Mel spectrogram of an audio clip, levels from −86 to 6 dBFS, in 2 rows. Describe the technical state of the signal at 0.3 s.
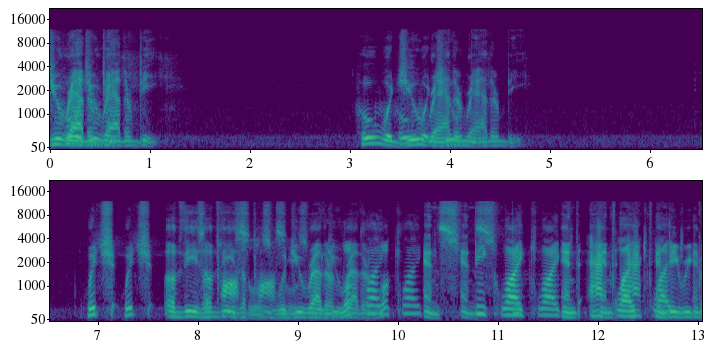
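The speech carries a second, quieter copy of itself trailing roughly 0.4 s behind, a dry, full-band repeat with no room decay, present throughout the clip. This doubled audio track likely comes from the signal being captured twice along a slower path, giving a copy about 5 dB down, heard through the Opus call path's 12 kHz bandwidth.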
